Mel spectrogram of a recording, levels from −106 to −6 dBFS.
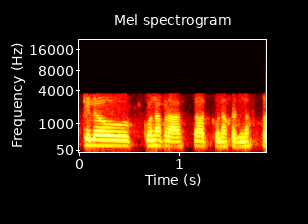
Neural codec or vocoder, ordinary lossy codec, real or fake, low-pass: none; none; real; 3.6 kHz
